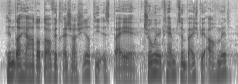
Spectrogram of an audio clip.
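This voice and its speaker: A man's voice: mid-range voice, fast talker, creaky, long reverb tail. A middle-aged man, from Saxony, telling a personal story and acting out the dialogue in it. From Saxony, Germany. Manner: lively storyteller who acts out quoted dialogue, dropping to a hushed voice. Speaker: former reality show participant.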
